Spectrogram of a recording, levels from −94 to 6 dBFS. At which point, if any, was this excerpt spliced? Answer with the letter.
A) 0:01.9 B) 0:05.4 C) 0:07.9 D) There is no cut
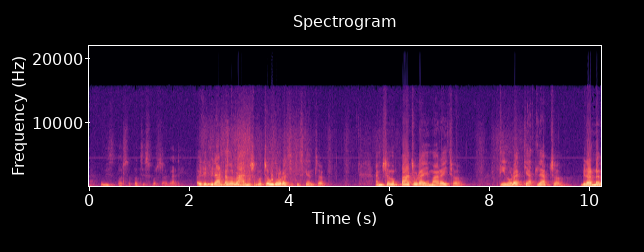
A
